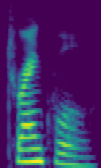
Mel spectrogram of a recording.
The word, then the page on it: tranquil: trǽŋkwil; トラァンクォ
